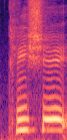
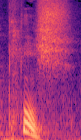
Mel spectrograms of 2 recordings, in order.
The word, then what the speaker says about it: cliché: It's because of this accent that we pronounce the word as cliché and not cliche.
